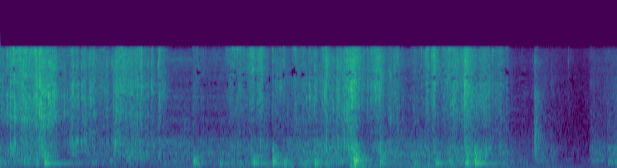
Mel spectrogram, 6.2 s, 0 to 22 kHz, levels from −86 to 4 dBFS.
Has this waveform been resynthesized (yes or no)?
no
